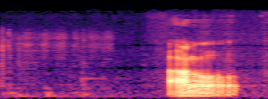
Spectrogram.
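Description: Near silence, then a man's short spoken sound about a second and a half in.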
